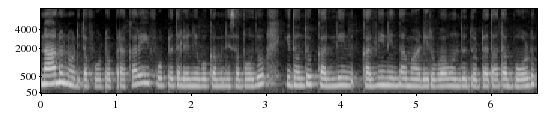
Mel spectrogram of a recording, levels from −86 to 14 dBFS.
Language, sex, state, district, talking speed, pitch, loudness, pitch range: Kannada, female, Karnataka, Bellary, 145 wpm, 205 Hz, -16 LUFS, 200-225 Hz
